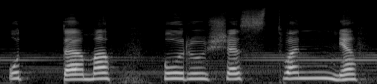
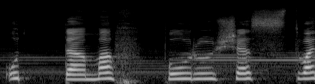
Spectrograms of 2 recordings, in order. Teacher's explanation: ಉತ್ತಮದ ನಂತರ ಬರುವ ವಿಸರ್ಗದ ಉಚ್ಚಾರಣೆ ಫದಂತೆ ಕೇಳಿಸಬೇಕು ಶ್ವಾಸ ನಿಶ್ವಾಸ ಮಾಡಿ ತುಟಿ ಮುಚ್ಚಿ ಮುಂದಿನ ಶಬ್ದ ಪುರುಷ ಅದನ್ನು ಹೇಳುವಾಗ ಅದು ಫದಂತೆ ಕೇಳಿಸುತ್ತದೆ ಉತ್ತಮ ಪುರುಷಸ್ತ್ವನ್ಯ ಇಲ್ಲಿ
